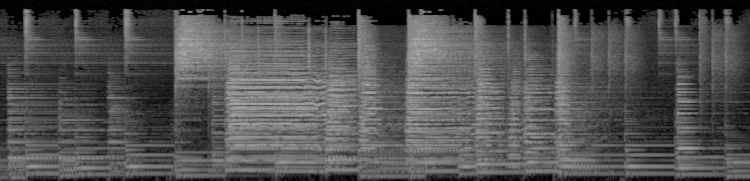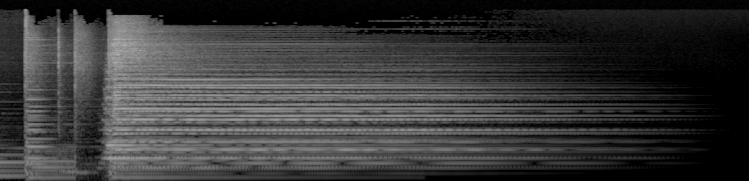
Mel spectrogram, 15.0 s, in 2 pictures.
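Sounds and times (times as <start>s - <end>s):
B-flat blues backing track for wind improvisation: 0.0s - 13.2s.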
